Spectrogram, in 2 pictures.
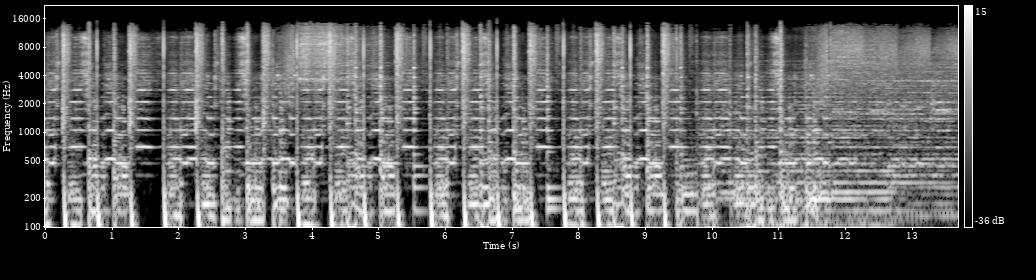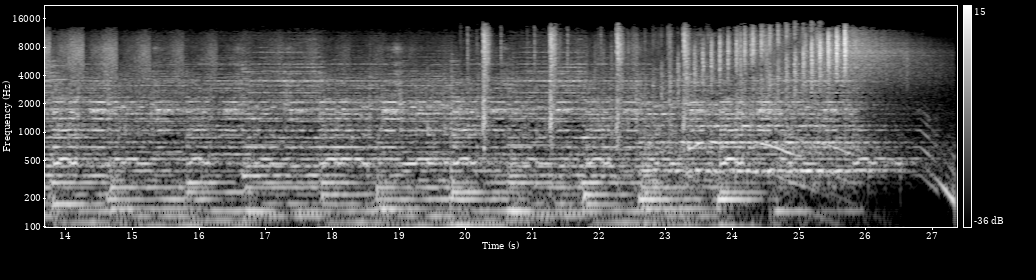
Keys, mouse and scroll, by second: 0.3-0.8 alt+scroll up 1, 0.9 space, 1.2-1.6 alt+scroll up 1, 1.6 alt+click, 1.8 alt+scroll down 1, 1.9 space, 3.0 space, 4.2 alt+click, 4.4-5.0 alt+scroll down 1, 5.6-6.1 alt+scroll down 1, 6.6-7.1 alt+scroll up 1, 9.9-10.2 alt+scroll up 1, 10.2 alt+scroll down 1, 10.3 alt+scroll up 1, 10.6 space, 11.1 alt+scroll down 1, 11.8 space, 12.7-13.3 alt+scroll down 2, 15.4 alt+scroll up 1, 15.7 space, 19.5 alt+scroll up 1, 21.7-22.3 alt+scroll down 1, 24.5-25.0 alt+scroll down 1, 26.6 ctrl+z.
